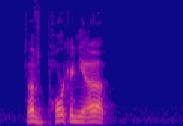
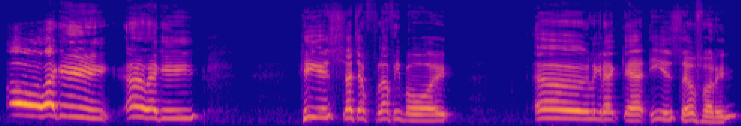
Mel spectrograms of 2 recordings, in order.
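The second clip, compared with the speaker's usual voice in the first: gushing pet talk; 8 semitones higher, 6 dB louder, slower than usual. Real, not acted. Owner fawning over a fluffy cat, high-pitched cooing. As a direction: squeal adoringly, drawing the words out.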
